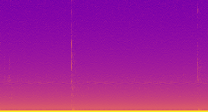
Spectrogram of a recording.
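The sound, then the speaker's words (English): Two faint, sharp computer mouse clicks, roughly a second and a quarter apart, over a steady low electrical hum during image-editing work. “So once I hold option down and click down on the mouse, it's going to start drawing.”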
